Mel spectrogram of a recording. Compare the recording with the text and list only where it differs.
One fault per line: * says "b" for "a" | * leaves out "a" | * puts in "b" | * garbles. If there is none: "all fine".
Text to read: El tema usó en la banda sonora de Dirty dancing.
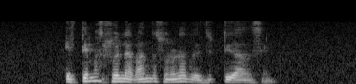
all fine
